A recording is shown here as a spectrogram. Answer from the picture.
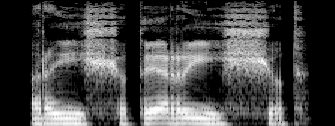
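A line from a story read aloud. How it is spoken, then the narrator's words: Displeased muttering woman. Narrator (Russian): недовольно пробормотала торговка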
